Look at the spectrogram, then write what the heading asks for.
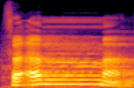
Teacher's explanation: mim tasydid tajibul gunnah dengung, itu ditahan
